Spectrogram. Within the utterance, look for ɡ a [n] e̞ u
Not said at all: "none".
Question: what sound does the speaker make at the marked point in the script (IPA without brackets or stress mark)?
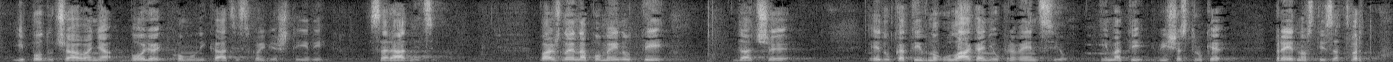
ɲ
